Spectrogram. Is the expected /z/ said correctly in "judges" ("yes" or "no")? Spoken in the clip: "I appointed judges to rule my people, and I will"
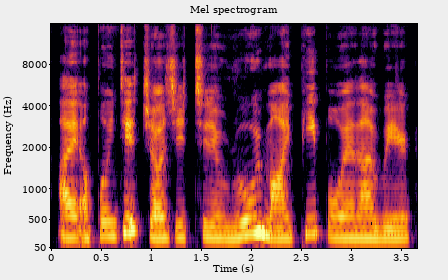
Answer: no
